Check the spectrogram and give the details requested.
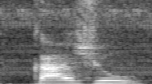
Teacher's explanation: a sílaba ca, a gente percebe que a gente fala ela mais rápido um pouquinho do que ju. Ju já demora mais, ó. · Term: oxítona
